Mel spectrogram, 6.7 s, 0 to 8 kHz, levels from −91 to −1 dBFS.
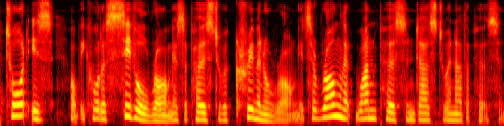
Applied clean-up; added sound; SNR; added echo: none; none; none; none.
